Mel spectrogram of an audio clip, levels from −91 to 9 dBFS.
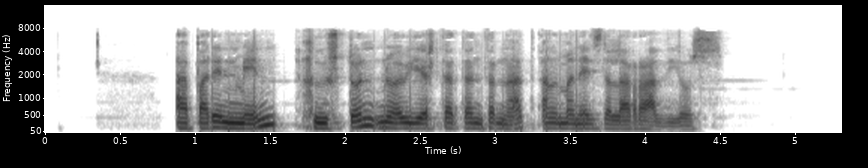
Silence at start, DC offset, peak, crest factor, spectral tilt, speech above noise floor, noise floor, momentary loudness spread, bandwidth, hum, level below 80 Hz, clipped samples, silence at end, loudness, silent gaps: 0.85 s; under 0.1%; 0 dBFS; 16 dB; -5.5 dB/octave; 50 dB; -64 dBFS; 12 LU; 8 kHz; none; -48 dBFS; under 0.1%; 0.8 s; -15 LUFS; none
